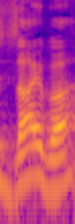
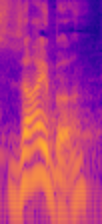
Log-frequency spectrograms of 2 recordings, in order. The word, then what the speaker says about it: Ziba: Now there was a servant of Saul's household named Ziba. It is Ziba. I looked at the self-pronouncing Bible. It's Ziba.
